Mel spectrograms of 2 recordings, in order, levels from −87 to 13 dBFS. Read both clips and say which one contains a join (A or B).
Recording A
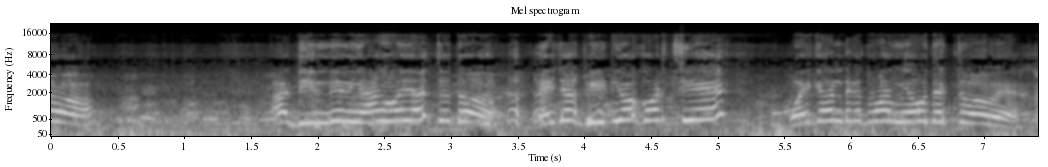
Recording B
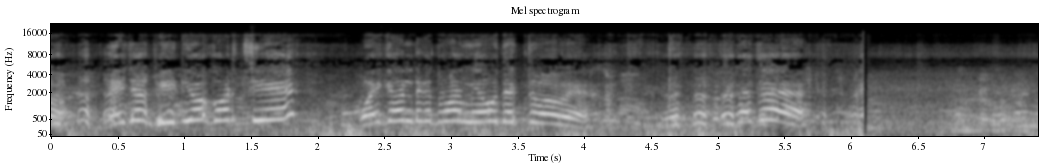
B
